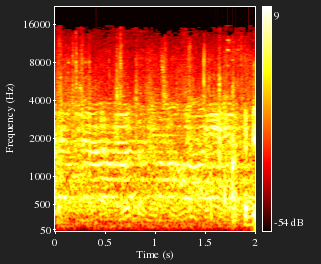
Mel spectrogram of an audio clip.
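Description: Background chatter of several people talking, with no engine running yet.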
